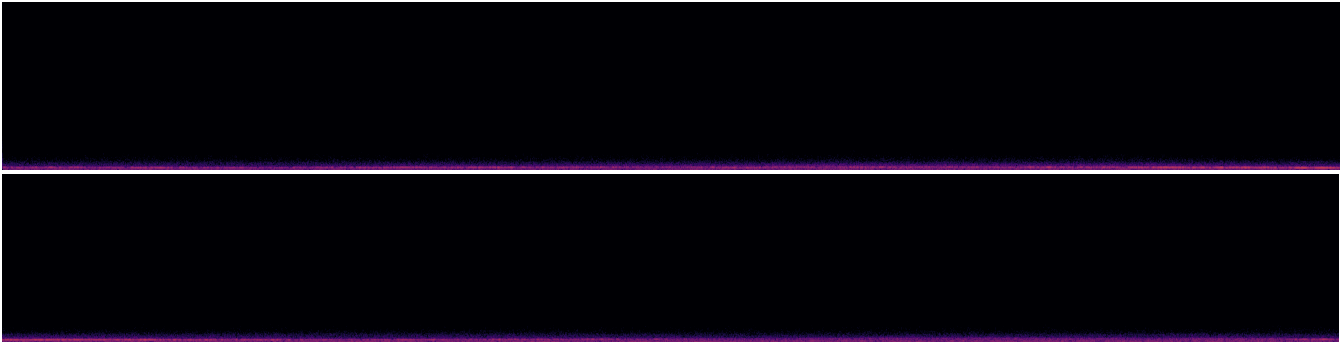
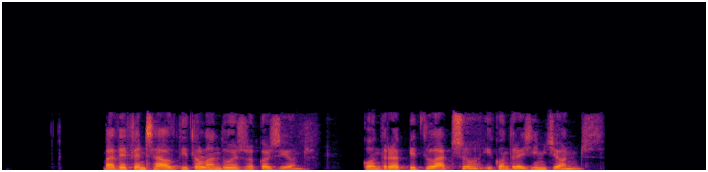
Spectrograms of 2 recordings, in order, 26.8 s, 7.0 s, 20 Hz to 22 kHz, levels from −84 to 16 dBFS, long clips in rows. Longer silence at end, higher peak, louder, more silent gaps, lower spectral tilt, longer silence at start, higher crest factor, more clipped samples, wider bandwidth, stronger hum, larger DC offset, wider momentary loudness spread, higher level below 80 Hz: second, 0 s vs 1.1 s; second, -32 dBFS vs -2 dBFS; second, -49 LUFS vs -17 LUFS; second, none vs 3.43-3.60 s; first, -9.5 dB/octave vs -5 dB/octave; second, 0 s vs 1 s; about the same, 16 dB vs 16 dB; neither; first, 11 kHz vs 8 kHz; neither; neither; about the same, 10 LU vs 9 LU; second, -78 dBFS vs -60 dBFS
